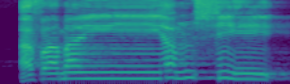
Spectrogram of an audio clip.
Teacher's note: نون ساکن کے بعد ادغام مع الغنہ کے 4 حرفوں میں سے یا ہے، اس لیے غنہ کر کے پڑھیں گے. یم، میم ساکن کے بعد میم اور با کے علاوہ کوئی اور حرف آئے تو اظہار شفوی ہوتا ہے.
